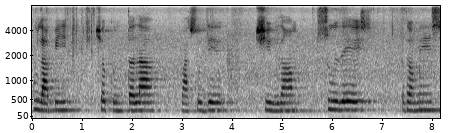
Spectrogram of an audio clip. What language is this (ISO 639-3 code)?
kok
